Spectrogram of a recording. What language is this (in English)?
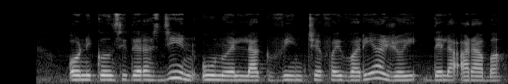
Esperanto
